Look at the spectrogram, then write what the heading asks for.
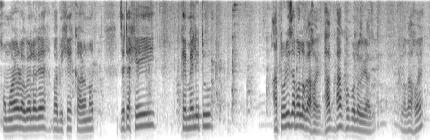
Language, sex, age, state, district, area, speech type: Assamese, male, 60+, Assam, Golaghat, urban, spontaneous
